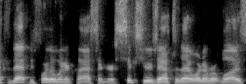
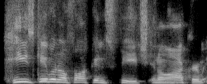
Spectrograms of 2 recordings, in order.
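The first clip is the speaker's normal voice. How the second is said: ordinary talk, nothing marked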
